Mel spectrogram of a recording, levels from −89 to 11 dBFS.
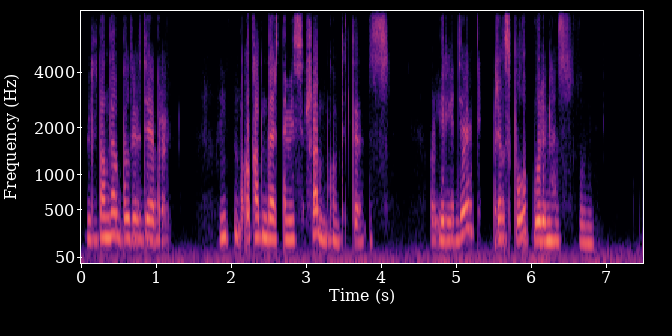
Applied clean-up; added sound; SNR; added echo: neural diffusion model UNIVERSE++.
